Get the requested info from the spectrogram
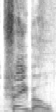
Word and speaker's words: Febo: En Il Febo is vanuit uitgesproken als Febo.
